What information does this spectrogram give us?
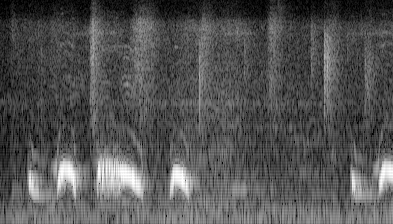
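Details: A male spotted dove used as a lure coos in a short note, a long steady coo and a falling final note, then begins the phrase again after a quiet gap with faint clicks.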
